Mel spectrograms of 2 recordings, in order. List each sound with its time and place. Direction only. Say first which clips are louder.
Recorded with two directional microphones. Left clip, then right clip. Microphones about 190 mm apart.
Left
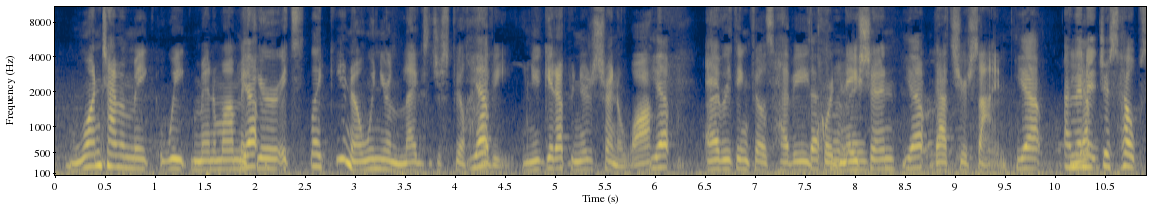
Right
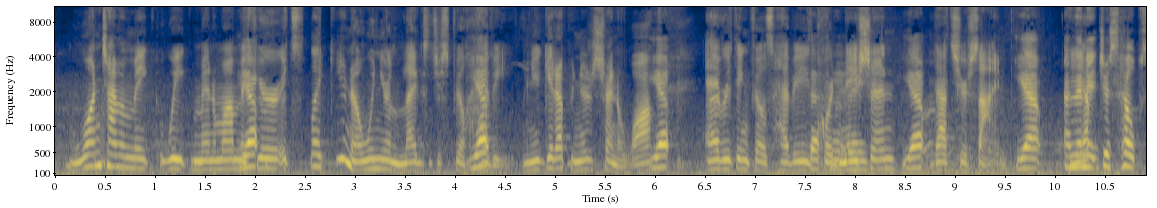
0.3 s speech: right 2 dB; 10° left (ahead or behind)
8.5 s speech: right 6 dB; 20° right (ahead or behind)
8.7 s speech: right 2 dB; 10° left (ahead or behind)
9.6 s speech: right 5 dB; 20° right (ahead or behind)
